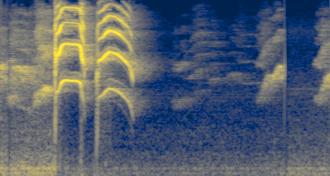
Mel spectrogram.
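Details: Indian ringneck parakeets kept as pets, making happy sounds during playtime indoors: a soft chattering note, then two loud harsh arched squawks in quick succession, followed by faint softer chirps.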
